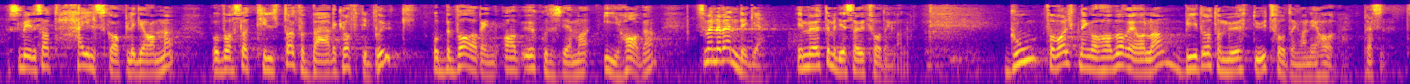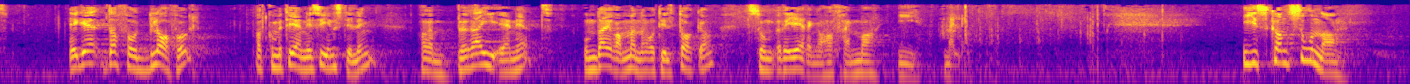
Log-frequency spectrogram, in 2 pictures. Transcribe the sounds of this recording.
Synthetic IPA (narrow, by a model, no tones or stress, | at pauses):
sɔblɪʁd̪ɛsɑt̪ːhæɪlskɑːpəlɪɡəɾɑmːəɾ | ɔʋɔʁsɑt̪ʰɪlt̪ʰɑːkfɔbæːɾəkʰɾɑft̪ɪbɾʉːk | ɔbəʋɑːɾɪŋɑʋøːkʊsʏst̪eːmɑɪɦɑːʋəsɔmɛʁnœd̪ʋɛnd̪ɪɡə | ɪmøːt̪əmɛd̪ɪsːɑʉːt̪fɔɾd̪ɾɪ̰ŋɑ̰nə̰ | ɡuːfɔɾʋɑlt̪nɪŋɔɦɑːʋɑʁɪɑːlɑbiːd̪ɾɑːt̪ʰɪlɔmøːt̪əʉːt̪fɔɾd̪ɾɪŋɑnəɪhɑːʋəpʰɾɛsɪd̪ɛnt̪ | ɛːɡæːɾd̪æɾfɔɾɡlɑːfɔɾ | ʔɑt̪kʰʊmɪt̪ʰeːənɪsiːnst̪ɪlːɪŋhɑːɾɛnbɾæɪeːnɪheːt̪ | ʊmd̪æɪɾɑmːənəɔt̪ʰɪlt̪ɑːkəsɔmɾɛjeːɾɪŋɑhɑɾfɾɛmːɑɪmɛ̰lːɪ̰ŋ | iskɑnsuːnɑ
